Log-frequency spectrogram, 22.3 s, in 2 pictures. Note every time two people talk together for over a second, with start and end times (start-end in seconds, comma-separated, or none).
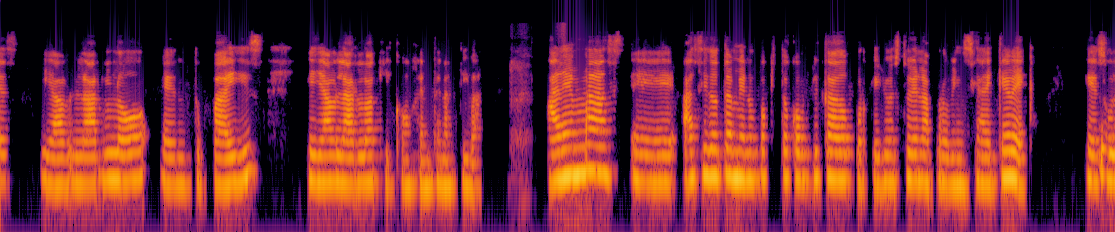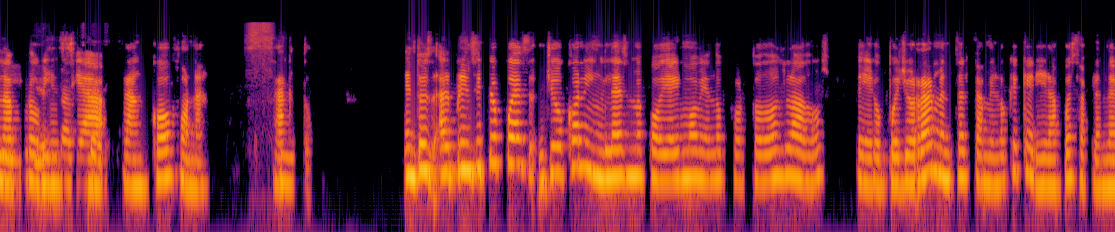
11.0-12.2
